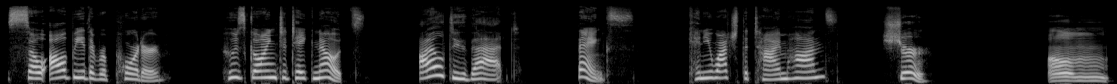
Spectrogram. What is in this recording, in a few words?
ESL Primary American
